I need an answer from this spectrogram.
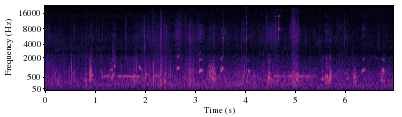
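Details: Four-week-old Spanish Water Dog puppies on their first day out in the garden, giving high squeaky whimpers and short yelps. Some notes are held at a steady pitch, others rise briefly, scattered irregularly over a low steady background hum.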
